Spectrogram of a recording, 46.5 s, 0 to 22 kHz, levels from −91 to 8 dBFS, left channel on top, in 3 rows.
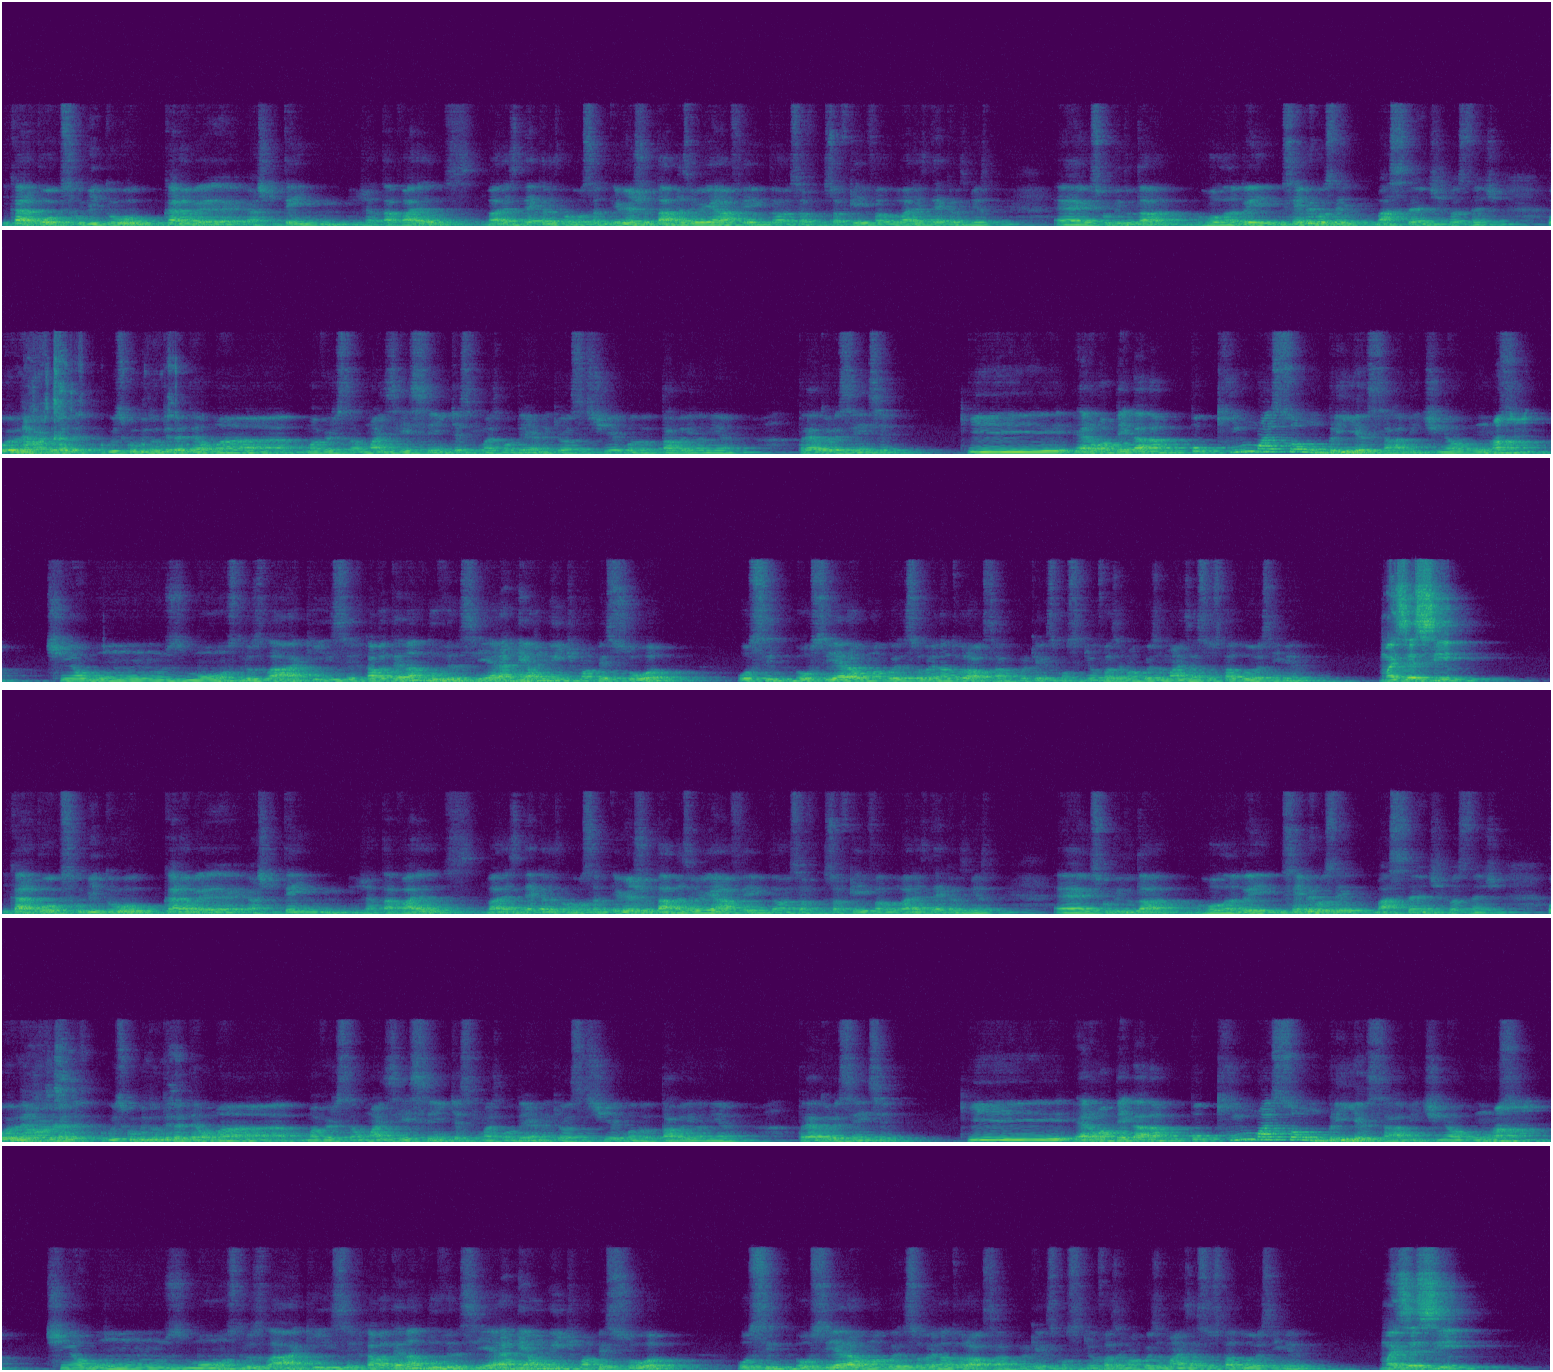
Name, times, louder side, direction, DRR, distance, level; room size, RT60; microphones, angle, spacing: voice 1, 0.0-4.5 4.8-9.9 10.5-14.9 15.5-22.8 23.5-24.4 25.2-30.6 31.4-37.6 38.3-44.0, left 1 dB, 20° right, -7 dB, 0.5 m, -21 dB
voice 2, 15.7-16.2 16.9-17.1 30.4-30.8 44.8-45.5, left 3 dB, 85° left, 3 dB, 0.6 m, -21 dB
2.9 x 2.6 x 3.5 m, 1.1 s
head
